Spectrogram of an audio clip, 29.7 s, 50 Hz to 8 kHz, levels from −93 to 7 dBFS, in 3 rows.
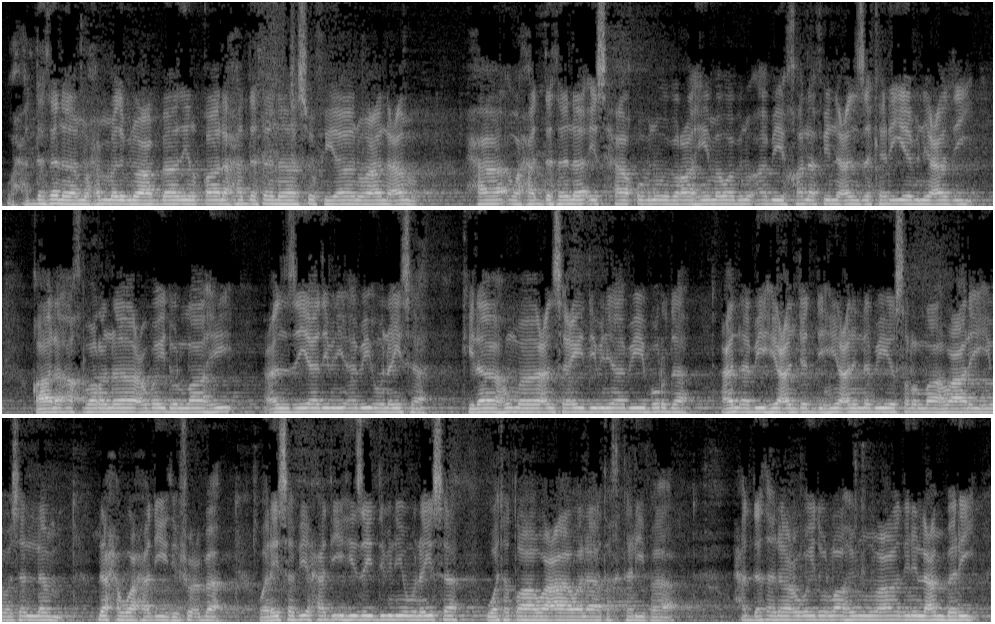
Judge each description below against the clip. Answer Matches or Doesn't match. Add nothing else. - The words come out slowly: Doesn't match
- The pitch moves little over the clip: Matches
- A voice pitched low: Doesn't match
